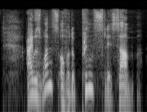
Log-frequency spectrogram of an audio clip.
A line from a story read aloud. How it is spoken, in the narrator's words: went on Smith, now floating happily along on the tide of his native exuberance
